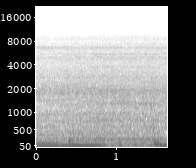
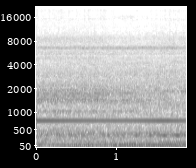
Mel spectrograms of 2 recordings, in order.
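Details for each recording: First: Flood-damaged 2007 Cadillac CTS, about 50,000 miles, engine power reduced: idles with two brief small lifts that die at once, won't rev; cause found to be a disconnected throttle position sensor plug. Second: Flood-damaged 2007 Cadillac CTS V6, about 50,000 miles, first run, AC/power steering belt bypassed due to seized AC compressor: steady even low rumble, no knocks or misses; normal idle.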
